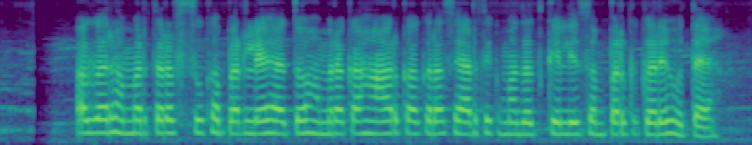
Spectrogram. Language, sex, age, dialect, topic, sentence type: Magahi, female, 25-30, Southern, agriculture, question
